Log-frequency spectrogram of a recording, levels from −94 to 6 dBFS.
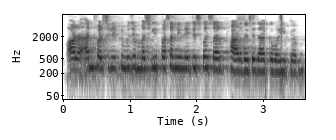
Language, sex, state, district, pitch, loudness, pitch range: Hindi, female, Bihar, Jahanabad, 265 Hz, -17 LUFS, 235-280 Hz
